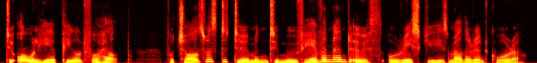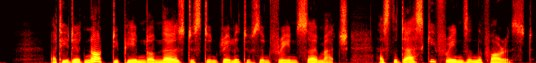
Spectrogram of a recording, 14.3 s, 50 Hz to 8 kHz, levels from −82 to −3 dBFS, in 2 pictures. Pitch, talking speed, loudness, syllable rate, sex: 175 Hz, 170 wpm, -21 LUFS, 4.7 syllables/s, female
